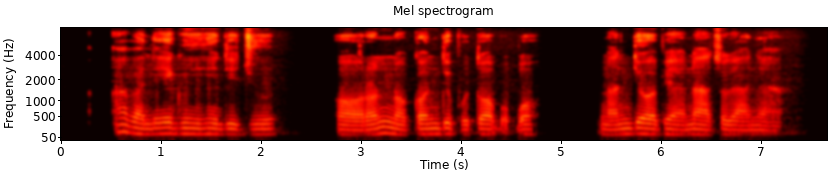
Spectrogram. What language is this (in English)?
Igbo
